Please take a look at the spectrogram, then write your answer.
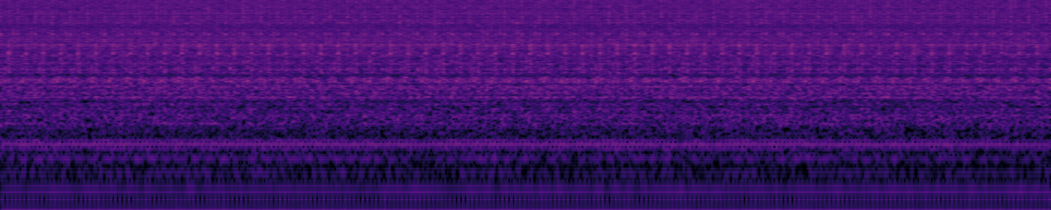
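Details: VW Polo Sedan (CFNA engine) cold start a day after oil change and flush with flushing oil: light, even tapping about three times a second over cold idle, knock absent yesterday, now slight; source unknown.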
